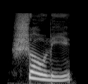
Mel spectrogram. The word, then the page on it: 受理: shòu lǐ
